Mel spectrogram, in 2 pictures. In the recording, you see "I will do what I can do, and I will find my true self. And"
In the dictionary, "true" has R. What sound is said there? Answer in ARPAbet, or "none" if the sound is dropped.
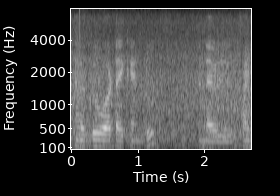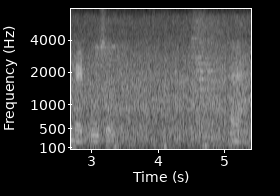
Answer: none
